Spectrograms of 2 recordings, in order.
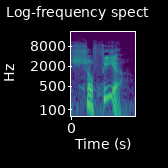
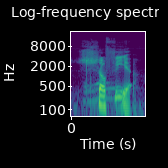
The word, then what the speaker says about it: Sephia: I think it was the Cephea. – Which I think it's. I think you're supposed to pronounce it Sophia. – Ah. Sephea. – Yeah, but it's spelled Sephia, but I believe they pronounce it Sophia.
